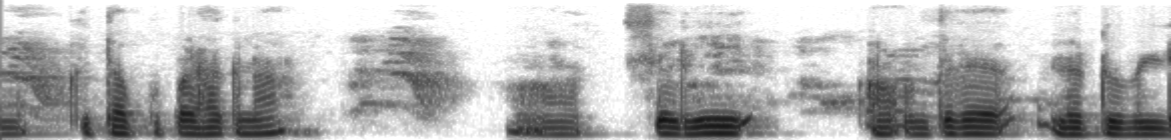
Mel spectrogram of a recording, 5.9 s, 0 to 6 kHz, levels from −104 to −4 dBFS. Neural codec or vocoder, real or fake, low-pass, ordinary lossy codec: none; real; 5.4 kHz; AAC, 48 kbps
